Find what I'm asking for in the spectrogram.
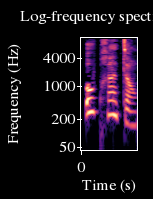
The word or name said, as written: au printemps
